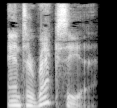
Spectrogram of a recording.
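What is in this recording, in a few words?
"ataraxia", British English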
